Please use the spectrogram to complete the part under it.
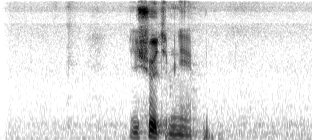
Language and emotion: Russian, neutral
